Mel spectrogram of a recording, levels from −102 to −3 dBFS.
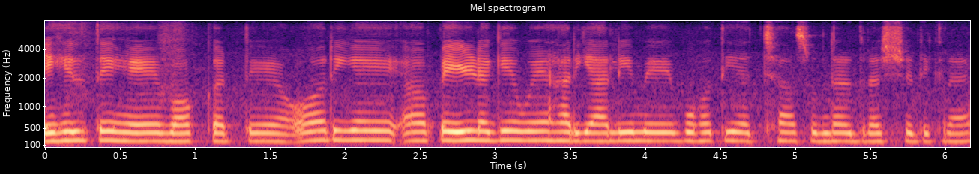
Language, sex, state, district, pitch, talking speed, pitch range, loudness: Hindi, female, Punjab, Pathankot, 200 Hz, 205 wpm, 195-210 Hz, -17 LUFS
